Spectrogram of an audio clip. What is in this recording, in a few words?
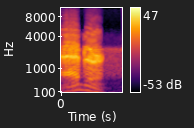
"Adder", Speech ENG; Ka-50; Player Callsign; DCS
